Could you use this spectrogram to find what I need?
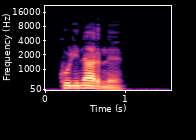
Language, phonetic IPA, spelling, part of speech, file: Polish, [ˌkulʲĩˈnarnɨ], kulinarny, adjective, Pl-kulinarny.ogg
